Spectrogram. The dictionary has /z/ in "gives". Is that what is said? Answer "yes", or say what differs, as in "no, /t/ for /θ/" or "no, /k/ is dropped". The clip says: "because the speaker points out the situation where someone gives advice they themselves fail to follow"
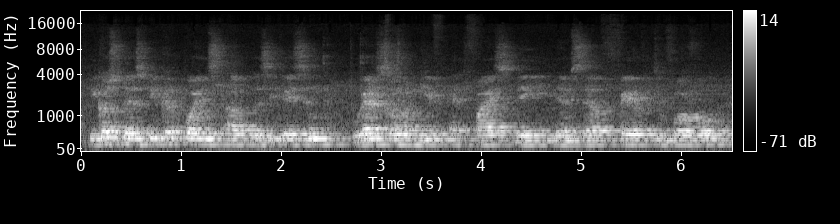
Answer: no, /z/ is dropped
